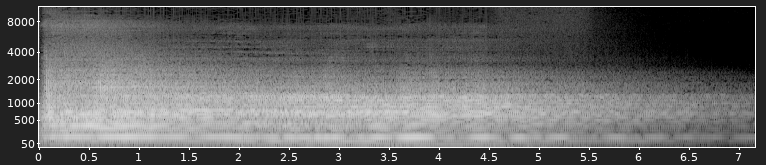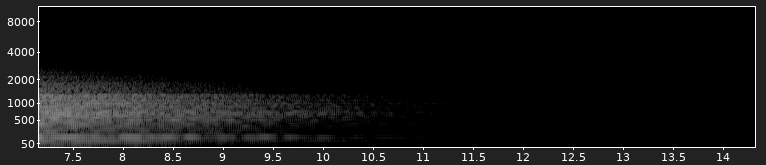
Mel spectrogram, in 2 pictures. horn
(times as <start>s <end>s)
0.0s 7.5s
